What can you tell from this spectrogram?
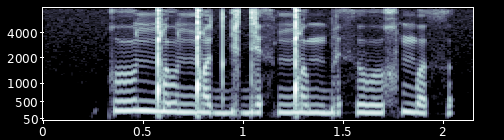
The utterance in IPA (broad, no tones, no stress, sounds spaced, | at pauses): k u ŋ͡ǃ u ŋ͡ǃ o d ɡ ɪ d ɪ θ ŋ͡ǃ u m b ɪ θ β u x m o θ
